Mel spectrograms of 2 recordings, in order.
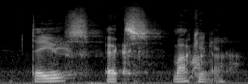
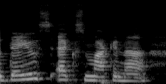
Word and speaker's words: deus ex machina: they use ex machina I put this video in here to make sure that I was saying it correctly Deus macchina deus ex machina davis ex machina all right we get the idea so deus ex machina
